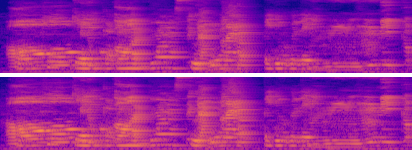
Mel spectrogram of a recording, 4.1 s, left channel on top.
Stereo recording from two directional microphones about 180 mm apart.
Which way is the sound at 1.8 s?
55° right (ahead or behind).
